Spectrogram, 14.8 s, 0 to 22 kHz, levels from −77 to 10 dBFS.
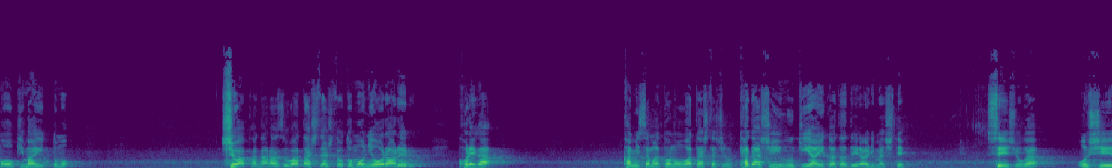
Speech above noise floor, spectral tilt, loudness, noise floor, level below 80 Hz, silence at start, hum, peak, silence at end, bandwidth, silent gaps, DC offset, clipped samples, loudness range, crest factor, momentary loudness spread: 33 dB; -3 dB/octave; -20 LUFS; -53 dBFS; -64 dBFS; 0 s; none; -2 dBFS; 0 s; 16 kHz; none; under 0.1%; under 0.1%; 5 LU; 20 dB; 12 LU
